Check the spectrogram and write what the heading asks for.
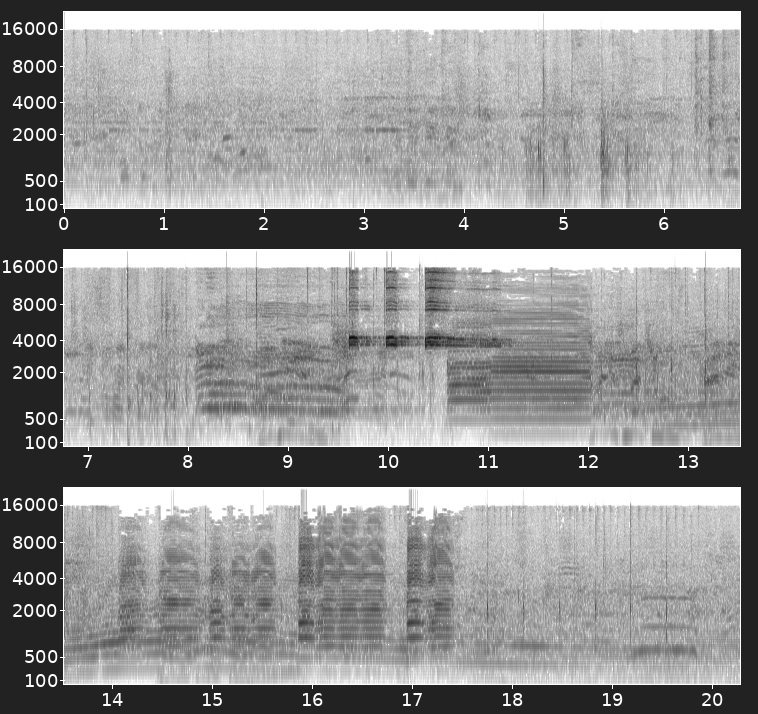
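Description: Voices and shouts of spectators and players, with a few knocks, then about halfway a steady held brass-like note sounds for a second or two. It is followed by a brass-sounding tune with sliding, bending notes that runs to the end and is the loudest part.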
